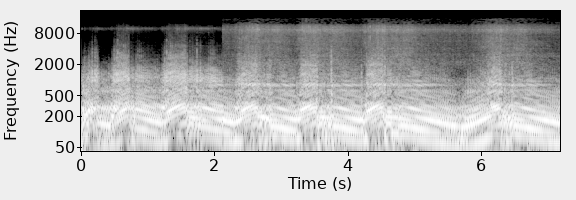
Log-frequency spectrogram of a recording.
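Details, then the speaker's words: 2015 Harley-Davidson Road King Police Edition, 16,000 original miles, Freedom pipe exhaust: loud deep V-twin rises and falls cleanly through repeated throttle blips, crisp response, no knocks, rattles or misses; healthy engine. "motor sounds really good and that's pretty much it"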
